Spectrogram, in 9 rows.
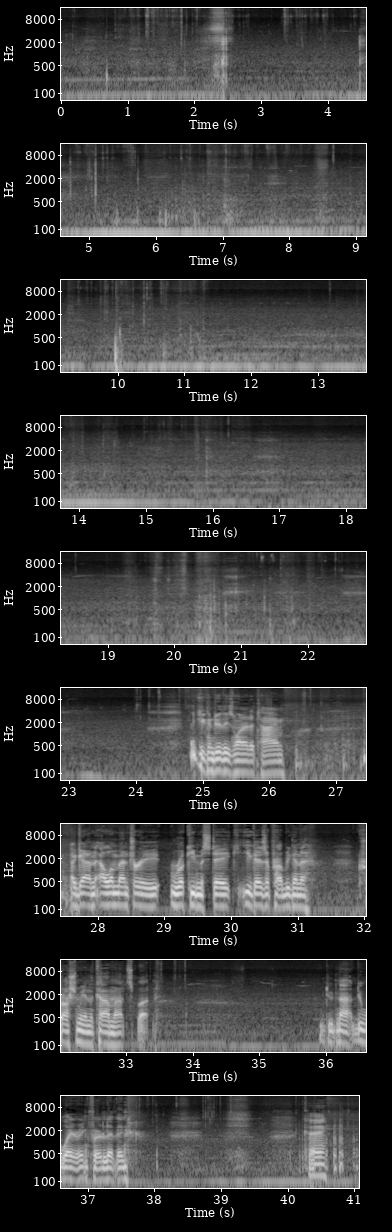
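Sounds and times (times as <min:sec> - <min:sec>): hands fumbling with wire: 0:00.6 - 0:11.5, 0:19.2 - 0:22.6.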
